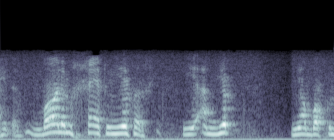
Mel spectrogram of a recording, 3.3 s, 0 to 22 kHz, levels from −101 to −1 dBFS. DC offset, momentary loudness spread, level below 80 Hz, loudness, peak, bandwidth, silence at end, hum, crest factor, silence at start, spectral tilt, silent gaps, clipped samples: 2%; 11 LU; -48 dBFS; -18 LUFS; -2 dBFS; 4.7 kHz; 0 s; none; 16 dB; 0 s; -11.5 dB/octave; none; under 0.1%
